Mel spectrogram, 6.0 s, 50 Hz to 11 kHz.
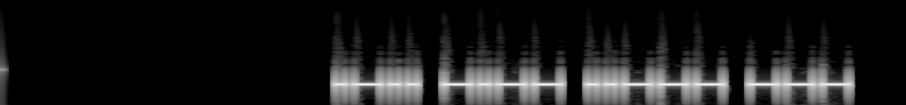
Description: Morse code, heard as a keyed tone, about 20 wpm, 700 Hz. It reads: LY2O
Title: DXCC-100 Call Signs - 4 Characters - 20wpm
